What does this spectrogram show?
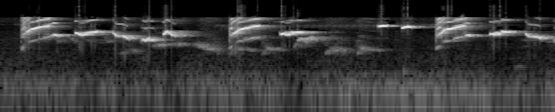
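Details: Loud, clear song of a black-breasted oriental magpie-robin, meant to stir other magpie-robins into singing: three phrases, each opening with steep upward whistles and running into descending slurred notes and brief chirps, over soft background noise.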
